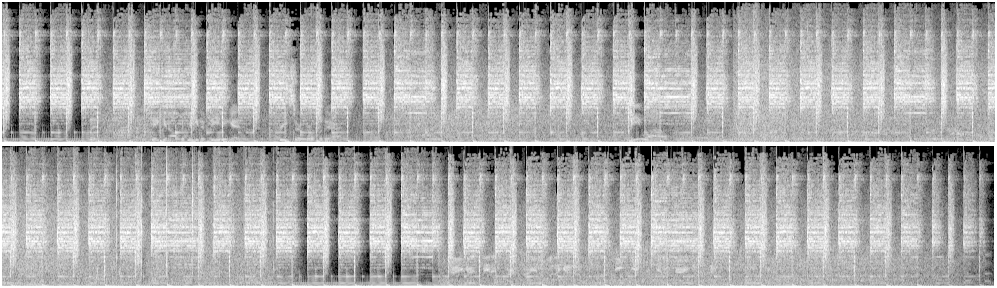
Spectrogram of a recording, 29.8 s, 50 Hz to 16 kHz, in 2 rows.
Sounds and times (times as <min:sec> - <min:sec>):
Trance music: 0:00.0 - 0:29.7
Waves, surf: 0:00.0 - 0:29.7.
